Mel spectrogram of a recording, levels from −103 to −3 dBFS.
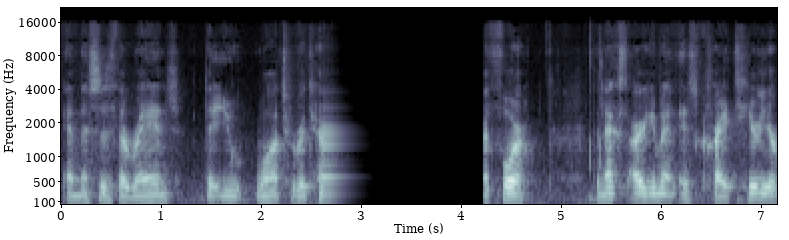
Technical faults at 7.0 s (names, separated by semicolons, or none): jitter buffer speed-up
